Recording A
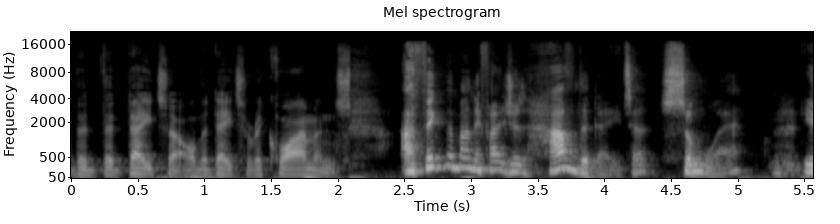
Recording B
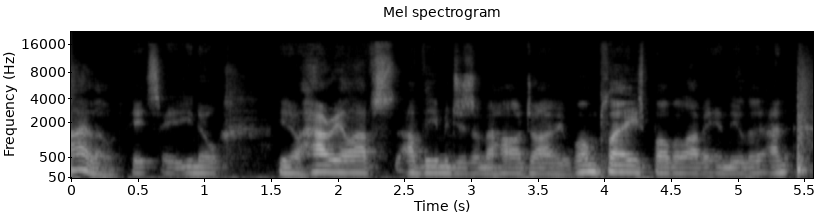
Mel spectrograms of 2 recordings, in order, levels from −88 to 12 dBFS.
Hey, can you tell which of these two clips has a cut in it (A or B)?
A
